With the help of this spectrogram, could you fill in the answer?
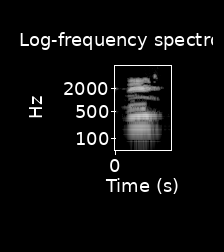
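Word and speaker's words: read: है क्या होती है रीड रेड रेड but spelling same लिखी जाती थोड़ा बोलने में बदलाव कर लेंगे जिससे कि पहचान हो जाए हमारी क्या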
